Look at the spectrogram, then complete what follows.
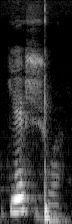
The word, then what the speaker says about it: Yeshua: Yosua em hebraico antigo, após oío exírio de Babilônia passou a ser pronunciado Yeshua.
